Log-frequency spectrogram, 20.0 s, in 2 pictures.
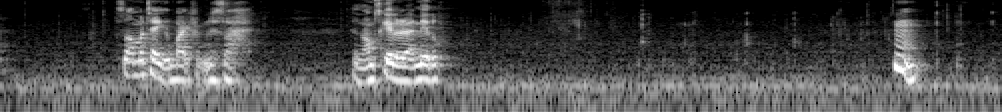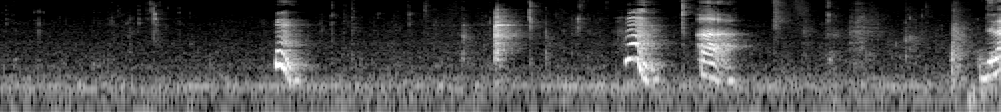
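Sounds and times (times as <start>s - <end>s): low room hum: 0.0s - 20.0s
person chewing with mouth closed: 4.8s - 12.0s, 13.2s - 14.6s.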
